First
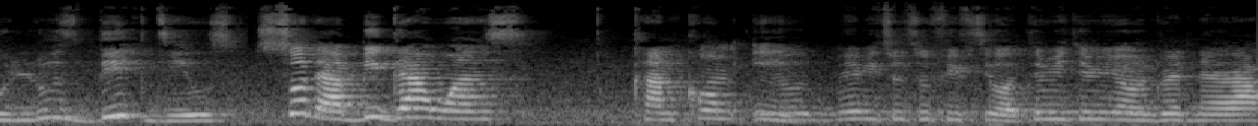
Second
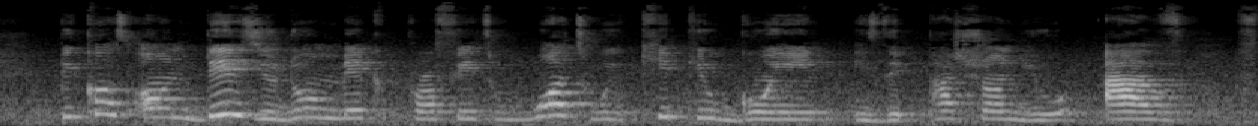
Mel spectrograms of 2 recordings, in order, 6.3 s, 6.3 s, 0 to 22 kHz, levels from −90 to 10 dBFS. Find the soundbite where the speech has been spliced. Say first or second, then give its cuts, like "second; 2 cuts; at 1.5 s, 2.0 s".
first; 2 cuts; at 1.2 s, 4.2 s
